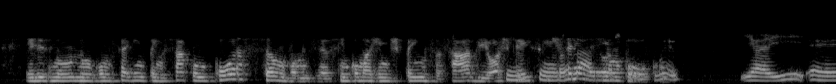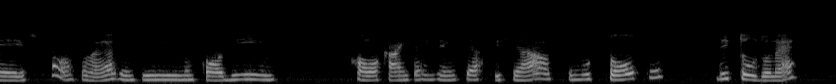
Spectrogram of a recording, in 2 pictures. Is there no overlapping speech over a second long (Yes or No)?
No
